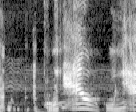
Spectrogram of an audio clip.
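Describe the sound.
A person vocally imitates a cat, producing a drawn-out, rising and falling meow followed by a second shorter one, fairly loud after a few quick syllables.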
